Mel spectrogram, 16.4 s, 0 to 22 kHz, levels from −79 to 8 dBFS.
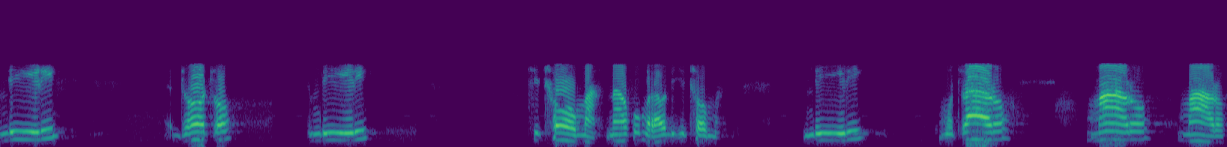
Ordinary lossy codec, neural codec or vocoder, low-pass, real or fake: none; none; 3.6 kHz; real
